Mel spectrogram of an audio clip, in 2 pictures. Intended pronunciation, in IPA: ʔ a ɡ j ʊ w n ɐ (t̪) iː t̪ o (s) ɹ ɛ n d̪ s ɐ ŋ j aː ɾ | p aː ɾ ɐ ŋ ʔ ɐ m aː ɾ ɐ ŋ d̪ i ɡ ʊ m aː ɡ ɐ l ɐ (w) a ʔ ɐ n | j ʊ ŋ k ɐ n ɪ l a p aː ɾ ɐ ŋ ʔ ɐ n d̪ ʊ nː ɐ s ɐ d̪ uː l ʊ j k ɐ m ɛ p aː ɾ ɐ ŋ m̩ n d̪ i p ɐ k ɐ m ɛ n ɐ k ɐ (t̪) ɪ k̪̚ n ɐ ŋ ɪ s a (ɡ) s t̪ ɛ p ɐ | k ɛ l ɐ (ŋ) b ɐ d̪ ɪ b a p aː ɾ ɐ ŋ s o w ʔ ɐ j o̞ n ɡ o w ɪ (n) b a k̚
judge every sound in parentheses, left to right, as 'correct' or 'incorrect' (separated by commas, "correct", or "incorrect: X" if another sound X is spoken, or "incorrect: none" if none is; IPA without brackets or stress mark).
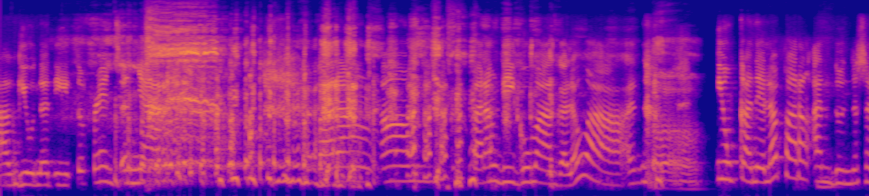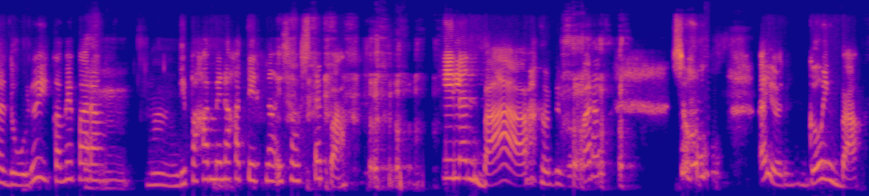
incorrect: d̪, incorrect: f, correct, correct, incorrect: ŋ, incorrect: n, incorrect: ŋ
